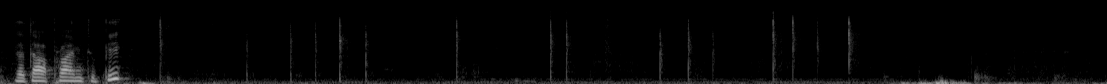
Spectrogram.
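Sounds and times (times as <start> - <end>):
chalk tapping on blackboard: 1.4 - 8.7.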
